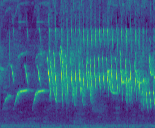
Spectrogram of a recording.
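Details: Canary with long gacor panjang therapy song: two slurred whistles, then a loud rapid trill of sharp repeated high notes, roughly a dozen per second, carrying through.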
